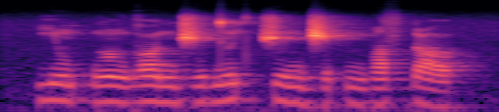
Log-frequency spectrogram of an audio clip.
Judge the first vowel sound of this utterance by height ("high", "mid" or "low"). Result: high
